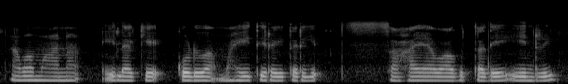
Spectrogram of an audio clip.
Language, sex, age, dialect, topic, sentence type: Kannada, female, 18-24, Central, agriculture, question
